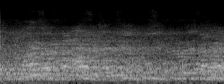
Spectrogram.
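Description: Indistinct chatter of many voices talking and calling at once, echoing in a large gymnasium.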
